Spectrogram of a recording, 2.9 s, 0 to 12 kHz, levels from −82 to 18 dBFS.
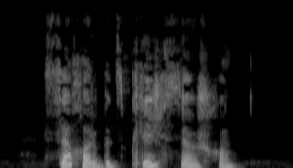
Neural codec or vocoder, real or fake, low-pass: vocoder, 24 kHz, 100 mel bands, Vocos; fake; 10.8 kHz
